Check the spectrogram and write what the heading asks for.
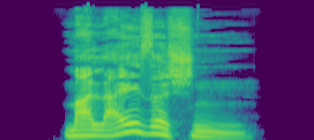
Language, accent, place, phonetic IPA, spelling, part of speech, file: German, Germany, Berlin, [maˈlaɪ̯zɪʃn̩], malaysischen, adjective, De-malaysischen.ogg
- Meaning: inflection of malaysisch: 1. strong genitive masculine/neuter singular 2. weak/mixed genitive/dative all-gender singular 3. strong/weak/mixed accusative masculine singular 4. strong dative plural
